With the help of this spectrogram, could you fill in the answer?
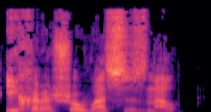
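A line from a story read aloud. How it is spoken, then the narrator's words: Hoarse, distinct whisper. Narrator (Russian): говорил он сиплым голосом, скорее даже каким-то отчетливым шепотом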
